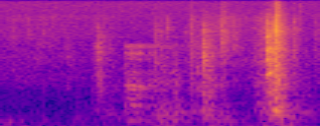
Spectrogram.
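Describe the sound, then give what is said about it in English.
A door swings shut with a short, soft thud near the end, after faint shuffling and rustling; the whole sound is quiet. “I don't think that door's supposed to close.”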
